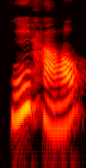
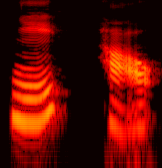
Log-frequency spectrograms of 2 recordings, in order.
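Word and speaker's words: 你好: let's get started how start by saying Nihao which means hello knee how then say which means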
